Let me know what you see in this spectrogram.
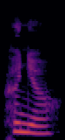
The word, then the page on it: hwzò: apatani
